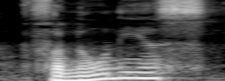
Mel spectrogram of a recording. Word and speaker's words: Thelonious: This is the way you pronounce his name or spell his name. T-H-E-L-O-N-I-O-U-S.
